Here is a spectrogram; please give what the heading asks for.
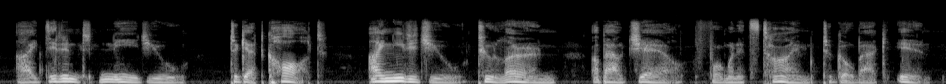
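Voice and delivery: voice dropped very low and deep, character voice. Voicing Raelgar as he speaks to the freed prisoners: Raelgar's voice. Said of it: "you hear Raelgar's voice go".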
